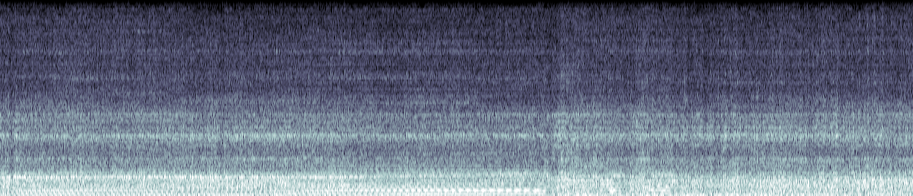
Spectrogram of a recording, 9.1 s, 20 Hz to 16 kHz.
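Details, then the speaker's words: New CDH110 (true 85cc) iron-sleeve two-stroke motorized bicycle engine riding: buzz climbs then pitch wavers and breaks up, surging and bogging; sounds like air leak but none found, running lean. "so you hear it surging it sounds like it's maybe an air leak but there is zero air leaks on this motor"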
